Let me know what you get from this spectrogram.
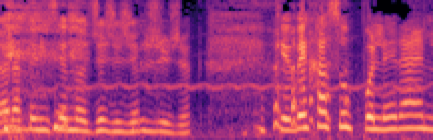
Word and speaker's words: Žižek: Eh, un científico como, o sea, un filósofo como Slavoj Žižek, porque pues se pronuncia así. – A ver, a ver, a ver, a ver de nuevo. Žižek.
